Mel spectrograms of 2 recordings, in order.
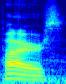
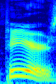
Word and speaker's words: Pierce: So we're saying it right. Piers, right? Or is it Pyers? Until somebody's mother tells us different, we're going to go with Pierce. It's Piers.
